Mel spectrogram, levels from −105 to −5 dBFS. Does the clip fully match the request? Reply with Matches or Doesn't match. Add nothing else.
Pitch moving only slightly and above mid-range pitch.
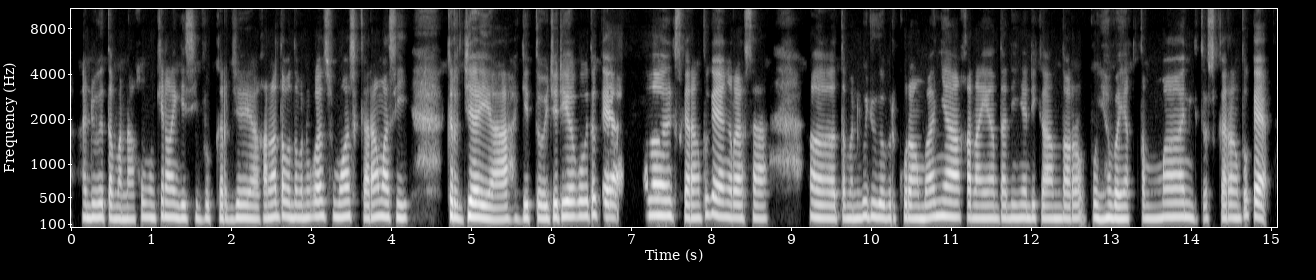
Matches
